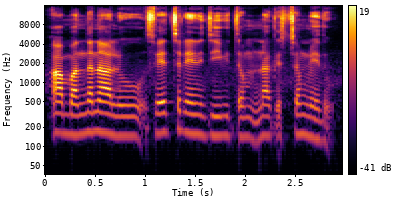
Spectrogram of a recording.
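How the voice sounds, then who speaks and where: A woman's voice: low voice, fairly even intonation, moderate pace, a little hiss or hum. A woman reading a novel aloud as an audiobook narrator, telling the story steadily and reading the dialogue without separate character voices. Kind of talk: scripted narration of a novel, voicing all characters.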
